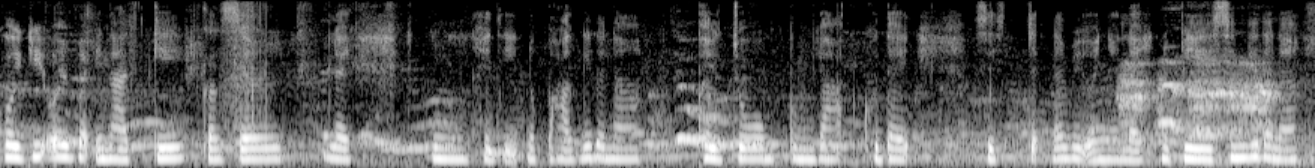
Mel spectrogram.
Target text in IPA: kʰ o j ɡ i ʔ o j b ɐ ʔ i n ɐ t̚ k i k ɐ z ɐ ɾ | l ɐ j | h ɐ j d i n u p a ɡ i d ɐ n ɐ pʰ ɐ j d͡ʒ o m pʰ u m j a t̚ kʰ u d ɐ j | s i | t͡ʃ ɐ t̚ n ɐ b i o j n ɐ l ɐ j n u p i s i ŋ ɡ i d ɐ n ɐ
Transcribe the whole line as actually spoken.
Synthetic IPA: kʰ o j ɡ i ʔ o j b ɐ ʔ i n a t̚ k i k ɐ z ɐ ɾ | l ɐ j | h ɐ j d i n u p a ɡ i d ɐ n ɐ pʰ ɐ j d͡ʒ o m p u m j a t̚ kʰ u d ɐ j | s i | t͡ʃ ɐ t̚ n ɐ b i o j n ɐ l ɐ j n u p i s i ŋ ɡ i d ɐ n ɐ

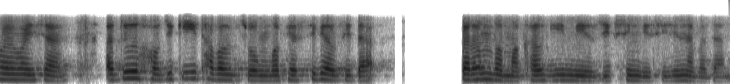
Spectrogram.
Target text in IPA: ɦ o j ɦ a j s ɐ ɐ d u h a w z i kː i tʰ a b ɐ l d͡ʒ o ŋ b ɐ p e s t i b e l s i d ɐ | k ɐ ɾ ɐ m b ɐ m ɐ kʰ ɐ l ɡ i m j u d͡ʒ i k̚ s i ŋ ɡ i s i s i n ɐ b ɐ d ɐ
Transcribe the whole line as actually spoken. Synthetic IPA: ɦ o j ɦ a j s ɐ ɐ d u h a w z i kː i tʰ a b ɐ l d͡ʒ o ŋ b ɐ pʰ e s t i b e l s i d ɐ | k ɐ ɾ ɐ m b ɐ m ɐ kʰ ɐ l ɡ i m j u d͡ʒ i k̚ s i ŋ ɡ i s i z i n ɐ b ɐ d ɐ

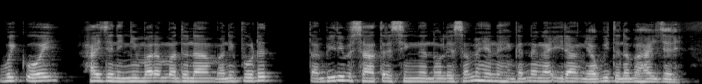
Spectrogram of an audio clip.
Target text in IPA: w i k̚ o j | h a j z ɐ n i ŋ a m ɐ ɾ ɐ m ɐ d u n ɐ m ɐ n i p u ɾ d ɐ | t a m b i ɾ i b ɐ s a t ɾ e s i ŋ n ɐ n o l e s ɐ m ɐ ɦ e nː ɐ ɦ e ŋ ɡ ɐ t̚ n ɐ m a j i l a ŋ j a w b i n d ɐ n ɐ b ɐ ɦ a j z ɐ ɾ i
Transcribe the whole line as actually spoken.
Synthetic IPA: w i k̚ o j | h a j z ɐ n i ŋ i m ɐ ɾ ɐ m ɐ d u n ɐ m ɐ n i p u ɾ d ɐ | t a m b i ɾ i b ɐ s a t ɾ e s i ŋ n ɐ n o l e s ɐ m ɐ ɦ e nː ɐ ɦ e ŋ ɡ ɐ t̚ n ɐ ŋ a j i ɾ a ŋ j a w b i d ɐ n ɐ b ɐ ɦ a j z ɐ ɾ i

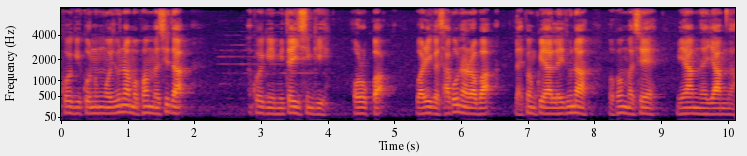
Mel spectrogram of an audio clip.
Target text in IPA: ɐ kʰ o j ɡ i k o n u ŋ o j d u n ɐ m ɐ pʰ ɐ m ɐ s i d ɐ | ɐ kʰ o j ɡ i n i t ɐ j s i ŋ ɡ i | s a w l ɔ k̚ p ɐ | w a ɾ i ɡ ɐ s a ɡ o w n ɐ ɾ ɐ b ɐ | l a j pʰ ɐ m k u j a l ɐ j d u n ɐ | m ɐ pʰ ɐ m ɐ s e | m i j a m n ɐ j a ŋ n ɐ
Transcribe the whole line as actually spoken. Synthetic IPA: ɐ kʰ o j ɡ i k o n u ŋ o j d u n ɐ m ɐ pʰ ɐ m ɐ s i d ɐ | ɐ kʰ o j ɡ i m i t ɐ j s i ŋ ɡ i | h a w ɾ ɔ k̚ p ɐ | w a ɾ i ɡ ɐ s a ɡ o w n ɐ ɾ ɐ b ɐ | l a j pʰ ɐ m k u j a l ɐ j d u n ɐ | m ɐ pʰ ɐ m ɐ s e | m i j a m n ɐ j a m n ɐ

